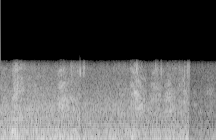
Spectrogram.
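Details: Two dogs playing, a foster dog rolling a Basset Hound around; scuffling with short yips and grunts across the clip, low thuds, and a woman's voice nearby.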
